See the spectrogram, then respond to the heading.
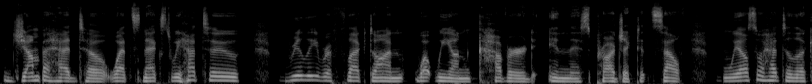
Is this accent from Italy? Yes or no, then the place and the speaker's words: no; Alberta, Canada; I'm from the Michelle First Nation. We are Cree and Mohawk peoples.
